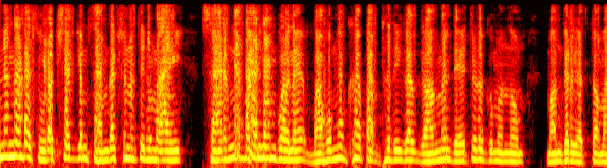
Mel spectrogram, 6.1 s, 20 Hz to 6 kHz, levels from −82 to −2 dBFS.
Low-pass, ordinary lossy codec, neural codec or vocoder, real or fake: 5.4 kHz; none; codec, 16 kHz, 4.8 kbps, FACodec; fake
